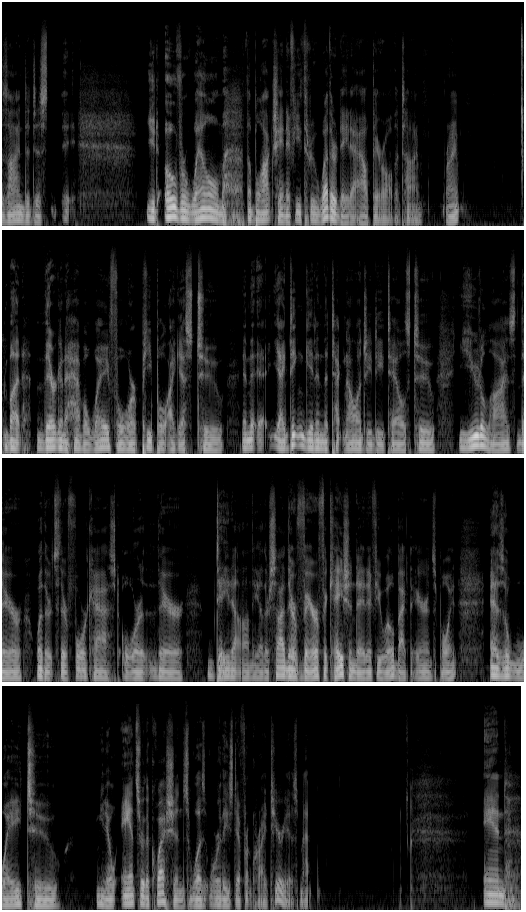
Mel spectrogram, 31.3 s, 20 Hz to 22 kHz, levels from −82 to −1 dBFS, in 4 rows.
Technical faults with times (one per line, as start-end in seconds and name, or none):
19.25 gap at a join of encoded pieces
29.21 gap at a join of encoded pieces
